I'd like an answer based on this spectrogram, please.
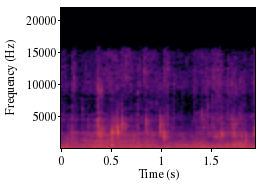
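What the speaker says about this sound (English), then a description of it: "I've just boiled the kettle, so I've got boiling hot water, and I'm going to scald the top of this" Boiling water from a kettle pours in a soft, continuous stream over pork in a kitchen sink, faint and close, with light splashing and no talk.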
